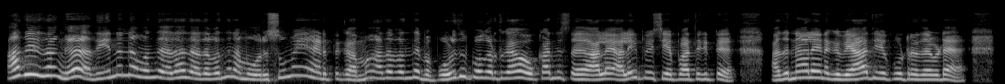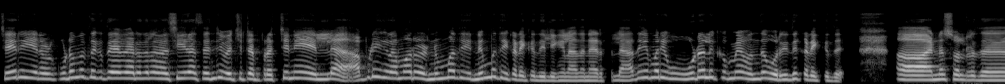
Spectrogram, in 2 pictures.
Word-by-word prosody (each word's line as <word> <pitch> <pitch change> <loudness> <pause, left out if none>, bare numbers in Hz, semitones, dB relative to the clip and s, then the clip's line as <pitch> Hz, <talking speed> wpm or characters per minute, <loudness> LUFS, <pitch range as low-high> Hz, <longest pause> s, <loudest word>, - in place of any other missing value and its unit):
அதேதாங்க. 410 -7 +4 0.2
அது 250 +1 -4
என்னென்ன 430 +4 -1
வந்து 325 0 -1
அதாவது 310 0 +1
அத 250 -1 0
வந்து 335 +7 -2
நம்ம 255 -4 -1
ஒரு 225 - 0
சுமையா 385 +5 -4
எடுத்துக்காம 235 0 -3
அத 295 - -2
வந்து 290 +2 -2
இப்ப 220 -2 -2
பொழுது 245 +11 +2
போகறதுக்காக 295 0 +2
உட்காந்து 285 +3 -3
ச - - -7 0.2
அல 250 +3 +3
அலைபேசிய 270 0 -1
பாத்துக்கிட்டு, 235 0 0 0.5
அதனால 295 +7 +3
எனக்கு 255 -4 +1
வியாதிய 270 +4 +4
கூட்டுறத 235 -3 0
விட, 225 +1 +2 0.6
சரி 315 +4 0
என்னோட 255 -2 -2
குடும்பத்துக்கு 315 0 -4
தேவையானதெல்லாம் 275 -2 0
சீரா 280 0 0
செஞ்சு 275 +3 -2
வச்சுட்டேன் 245 -2 -2
பிரச்சனையே 285 +5 -1
இல்ல 240 +2 -1 0.3
அப்படிங்கிற 310 - -3
மாதிரி 295 -1 -1
ஒரு 240 - -1
நிம்மதி 300 +1 -2
நிம்மதி 305 -1 -2
கெடைக்குது 200 -4 -2
இல்லைங்களா? 180 0 -2
அந்த 180 0 -5
நேரத்தில, 175 +2 -5
அதே 305 +3 -4
மாதிரி 320 -2 0 0.2
உடலுக்குமே 295 -2 0
வந்து 265 +4 -2
ஒரு 220 - 0
இது 255 - -3
கெடைக்குது. 185 -6 -3 0.6
ஆ - - +2 0.3
என்ன 230 +2 0
சொல்றது? 200 -3 -1
275 Hz, 160 wpm, -23 LUFS, 235-300 Hz, 0.6 s, அதேதாங்க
